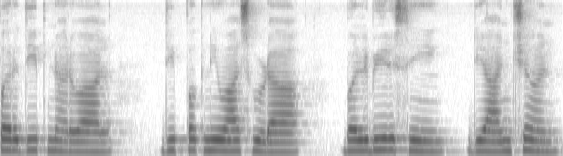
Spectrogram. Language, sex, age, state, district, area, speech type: Goan Konkani, female, 18-30, Goa, Tiswadi, rural, spontaneous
